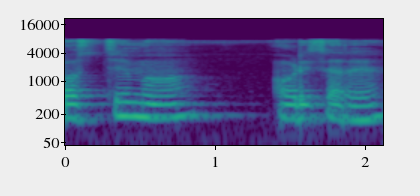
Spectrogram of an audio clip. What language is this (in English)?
Odia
